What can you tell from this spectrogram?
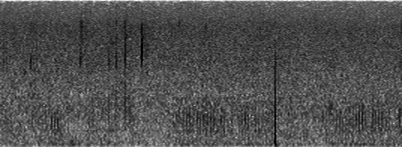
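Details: Sleeping cat snoring, perhaps dreaming of its mother's milk; a soft, low, steady rumble of breathing under faint hiss, with a single sharp click near the middle.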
